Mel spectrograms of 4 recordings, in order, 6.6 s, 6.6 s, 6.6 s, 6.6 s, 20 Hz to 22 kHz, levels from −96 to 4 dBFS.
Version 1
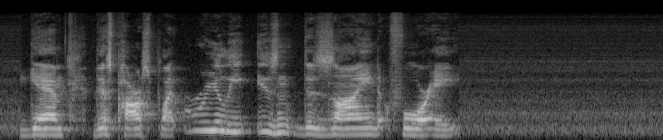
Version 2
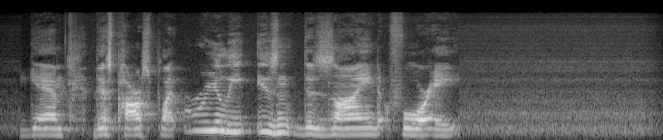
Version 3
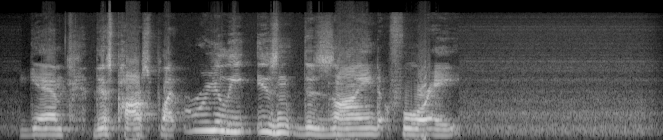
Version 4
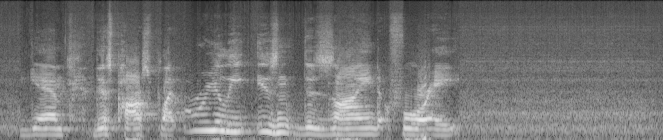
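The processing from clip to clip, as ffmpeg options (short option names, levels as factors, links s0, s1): -af "dynaudnorm=f=400:g=3:m=4.47"
-af "asoftclip=type=hard:threshold=0.237"
-af "aeval=exprs='val(0)+0.5*0.0188*sgn(val(0))':c=same,asubboost=boost=5:cutoff=59,volume=2.11"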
